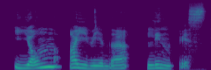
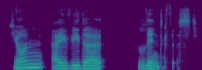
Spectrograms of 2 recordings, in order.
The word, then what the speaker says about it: Jon Ajvide Lindqvist: Because I've been it's Jon Ajvide Lindqvist. – Jon Ajvide Lindqvist.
